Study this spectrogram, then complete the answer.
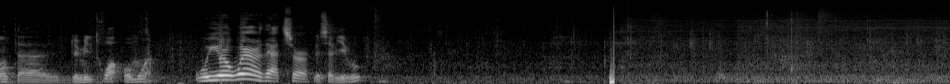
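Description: Papers rustle in a man's hands.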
